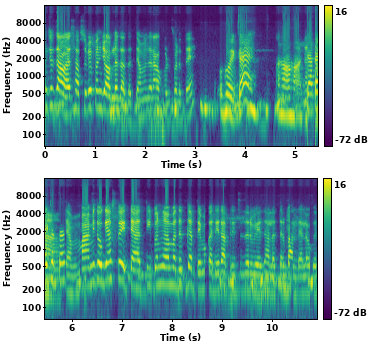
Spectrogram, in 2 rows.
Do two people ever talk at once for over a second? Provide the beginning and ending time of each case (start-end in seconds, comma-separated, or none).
none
